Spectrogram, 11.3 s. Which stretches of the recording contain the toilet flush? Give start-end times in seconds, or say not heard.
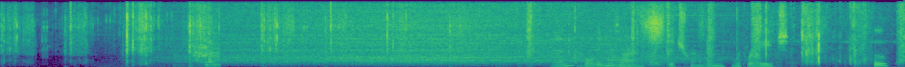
2.1-2.8, 7.1-8.0.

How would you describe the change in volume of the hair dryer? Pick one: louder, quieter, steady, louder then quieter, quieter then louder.
louder then quieter.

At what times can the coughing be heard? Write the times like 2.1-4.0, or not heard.
not heard.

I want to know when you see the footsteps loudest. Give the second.
8 s.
